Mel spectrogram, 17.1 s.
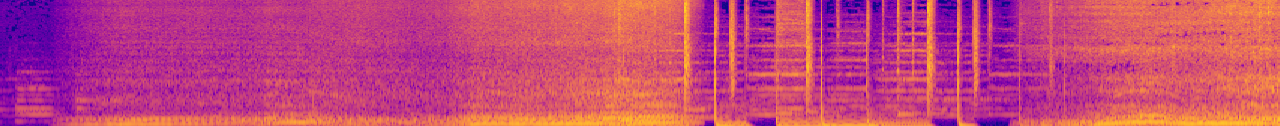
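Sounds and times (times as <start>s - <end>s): car engine approaching: 0.7s - 9.4s, 13.6s - 17.0s.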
